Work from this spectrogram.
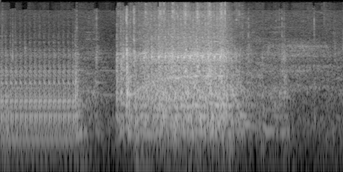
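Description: A sewing machine stitches in a steady whirring burst, running a short leader before a quilt block seam, close and clear, starting and stopping within a couple of seconds.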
